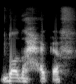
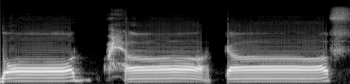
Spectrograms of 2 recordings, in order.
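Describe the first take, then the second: First: It is said in a light, soft voice. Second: It is said in a strong, heavy voice. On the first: The speaker calls it wrong. "একটু মেয়েদের মতো বলেন যদি" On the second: The speaker calls it right. "একটু বলিষ্ঠ কণ্ঠে বলতে হবে"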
